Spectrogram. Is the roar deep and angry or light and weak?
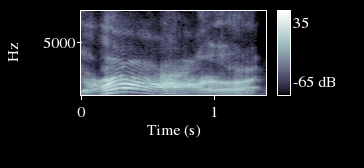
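deep. The roar is deep and angry.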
